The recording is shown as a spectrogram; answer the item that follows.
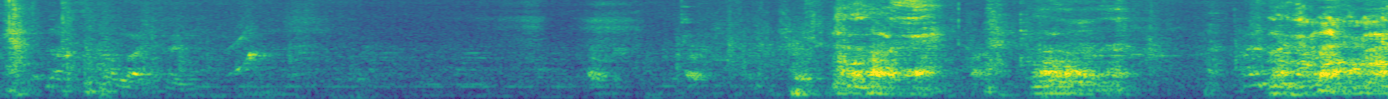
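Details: Six-month-old female Shih Tzu in hyper mode during her daily crazy run in circles, giving short sharp barks and yips that grow louder and more frequent toward the end, with scuffling in between.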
